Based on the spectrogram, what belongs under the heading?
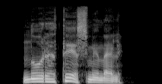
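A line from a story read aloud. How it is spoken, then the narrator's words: Stunned, emotional exhalation. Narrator (Russian): пораженно выдохнул дворецкий, дав волю своим чувствам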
